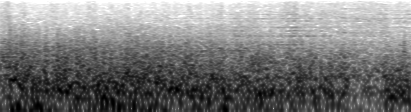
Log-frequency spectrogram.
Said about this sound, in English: Thunder. They heard that.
